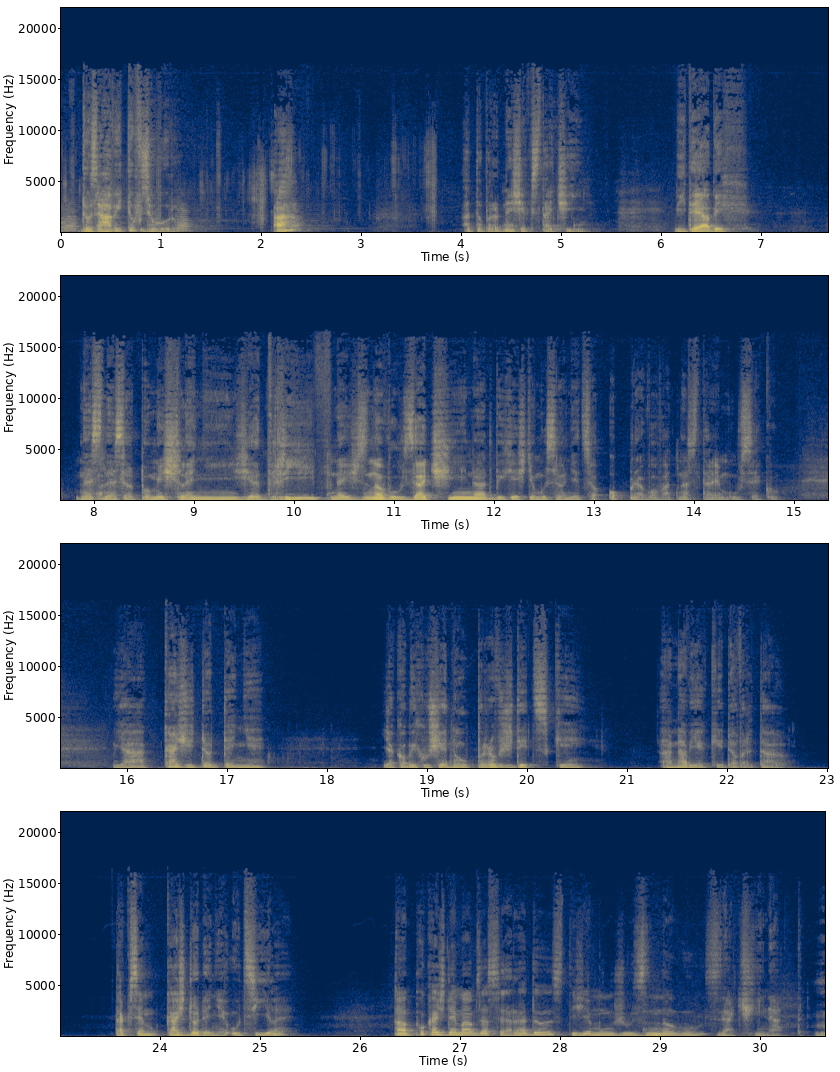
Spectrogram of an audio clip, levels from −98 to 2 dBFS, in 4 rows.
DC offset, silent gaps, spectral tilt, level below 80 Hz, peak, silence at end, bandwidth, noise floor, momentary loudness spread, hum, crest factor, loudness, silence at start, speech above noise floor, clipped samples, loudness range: under 0.1%; none; -5 dB/octave; -44 dBFS; -4 dBFS; 0 s; 16.5 kHz; -76 dBFS; 17 LU; none; 24 dB; -27 LUFS; 0 s; 49 dB; under 0.1%; 11 LU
